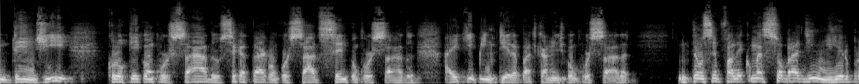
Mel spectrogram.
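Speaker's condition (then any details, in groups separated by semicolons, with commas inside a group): No condition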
